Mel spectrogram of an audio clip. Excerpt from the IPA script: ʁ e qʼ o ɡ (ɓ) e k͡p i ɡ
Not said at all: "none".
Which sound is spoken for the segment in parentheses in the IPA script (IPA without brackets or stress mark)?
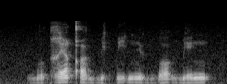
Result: ɡ͡b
